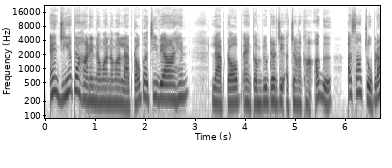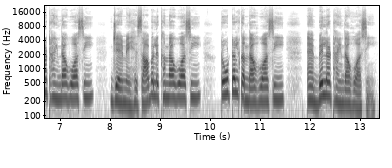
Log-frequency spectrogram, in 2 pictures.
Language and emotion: Sindhi, neutral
